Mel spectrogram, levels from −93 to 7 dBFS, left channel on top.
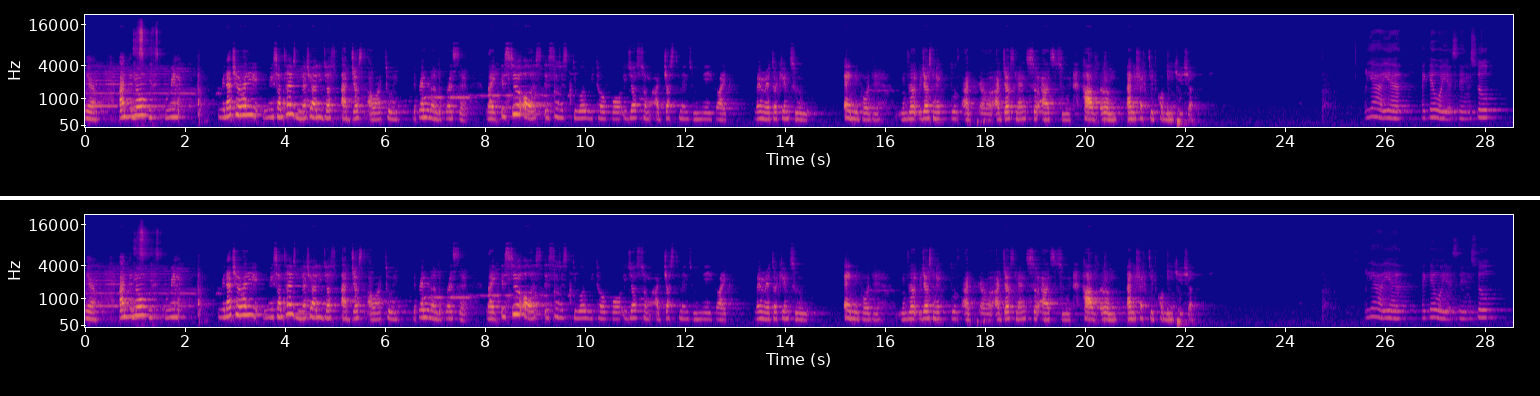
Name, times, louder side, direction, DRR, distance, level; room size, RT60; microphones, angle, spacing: voice 1, 0.0-1.3 1.6-2.3 2.7-6.3 6.7-7.7 8.0-12.8 13.4-14.5 15.2-16.0 16.3-22.2, left 2 dB, 10° left, 14 dB, 0.3 m, -34 dB
voice 2, 0.9-1.4 25.6-26.3 26.7-28.0, left 2 dB, 45° left, 6 dB, 1.3 m, -43 dB
12.5 x 9.3 x 5.9 m, 0.99 s
head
